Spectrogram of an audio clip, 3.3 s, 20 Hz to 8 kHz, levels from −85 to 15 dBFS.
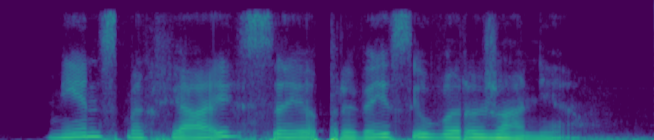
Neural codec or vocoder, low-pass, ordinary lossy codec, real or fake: codec, 24 kHz, 3 kbps, HILCodec; 7.2 kHz; none; fake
